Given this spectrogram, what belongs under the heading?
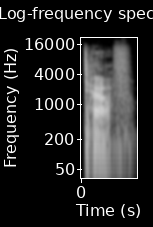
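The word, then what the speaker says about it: Taaffe: Oh, and by the way, I I would uh Michael, it's it's Taff. Oh, it is. Okay. Yeah, I was pronouncing it like Laffy Taffy, but it's Taff.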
